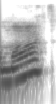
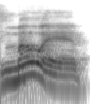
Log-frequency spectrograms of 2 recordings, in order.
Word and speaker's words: Moab: a lot of cattle oh it's called the moth but you're trying to read it and i want you to think no no no that's how i pronounced it oh no no no it's it's moab but remember that land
